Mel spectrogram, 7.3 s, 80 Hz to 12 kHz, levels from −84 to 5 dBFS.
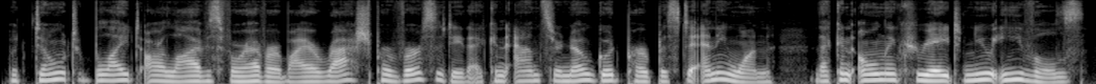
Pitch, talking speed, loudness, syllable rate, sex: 175 Hz, 205 wpm, -18 LUFS, 5.7 syllables/s, female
